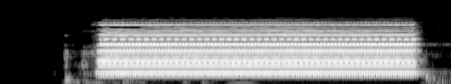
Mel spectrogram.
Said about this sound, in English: Cause look, when I inhale, my titty make the horn honk. Listen. You see that?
